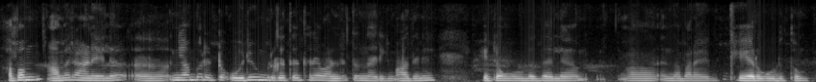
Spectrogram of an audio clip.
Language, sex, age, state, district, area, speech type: Malayalam, female, 18-30, Kerala, Pathanamthitta, rural, spontaneous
